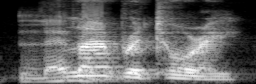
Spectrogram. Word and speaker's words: laboratory: Laboratory. Laboratory. Laboratory. Laboratory. Laboratory. Look, United Kingdom is different. Laboratory. Laboratory. Laboratory. Laboratory. Laboratory. Laboratory. Laboratory. Laboratory. Laboratory. This is voice something between A and E.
